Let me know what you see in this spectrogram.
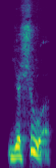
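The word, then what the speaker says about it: ישוע: pronunciation his actual Hebraic in Aramaic name is pronounced Yeshua this can be proven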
